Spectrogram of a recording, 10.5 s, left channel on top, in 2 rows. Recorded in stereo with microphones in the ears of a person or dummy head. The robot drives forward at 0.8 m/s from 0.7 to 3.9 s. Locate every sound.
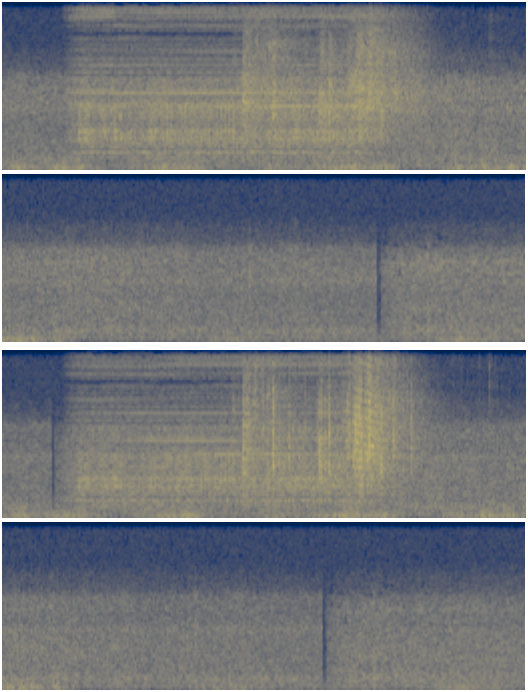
2.3 s a crack: 20° right (ahead or behind), 2 m; by 5.0 s 45° right (ahead or behind), 1.1 m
